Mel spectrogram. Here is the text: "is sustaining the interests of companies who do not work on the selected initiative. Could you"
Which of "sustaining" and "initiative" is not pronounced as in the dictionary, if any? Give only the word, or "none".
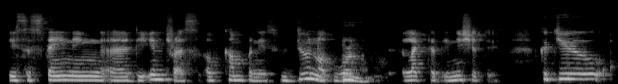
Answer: none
